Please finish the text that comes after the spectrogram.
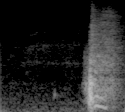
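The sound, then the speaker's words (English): A single sharp sneeze bursts out after a moment of quiet room tone, loud, with a quick breathy explosion that fades fast. “God bless you.”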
